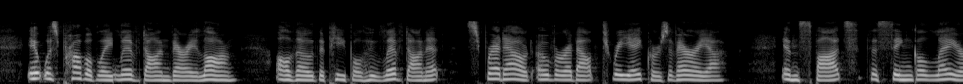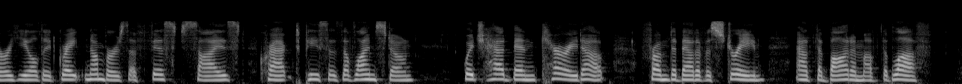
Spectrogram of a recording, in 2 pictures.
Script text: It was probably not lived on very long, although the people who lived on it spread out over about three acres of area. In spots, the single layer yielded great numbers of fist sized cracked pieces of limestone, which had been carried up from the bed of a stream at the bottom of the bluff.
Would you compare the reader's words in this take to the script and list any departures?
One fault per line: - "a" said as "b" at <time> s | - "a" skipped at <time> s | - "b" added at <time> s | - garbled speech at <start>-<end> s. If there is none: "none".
- "not" skipped at 1.1 s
